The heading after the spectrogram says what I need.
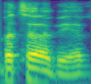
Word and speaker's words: Beterbiev: I call him Beterbiev. That's how we pronounce it.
